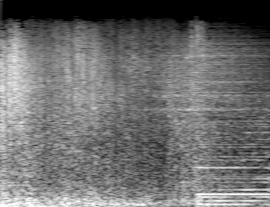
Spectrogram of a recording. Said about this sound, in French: Elle pourrait avoir été causée par l'électricité statique accumulée, il y avait de l'orage ce soir-là, et le fait de jeter les cordages d'arrimage au sol aurait pu déclencher une réaction électrique. Boum !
